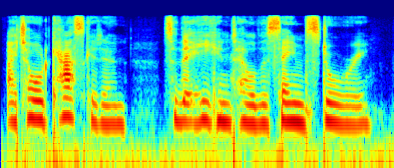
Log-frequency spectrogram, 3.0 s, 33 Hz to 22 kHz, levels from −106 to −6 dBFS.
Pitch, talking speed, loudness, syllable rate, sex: 200 Hz, 225 wpm, -20 LUFS, 5.7 syllables/s, female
